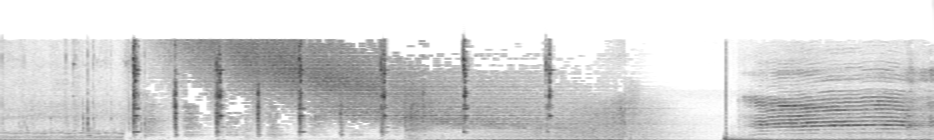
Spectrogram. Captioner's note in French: tic-tac; pleurs de bébé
